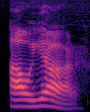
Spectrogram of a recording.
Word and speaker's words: aulla: It's aulla. Just like that dog. Aou! The old Wolfman, El Hombre Lobo, Lon Chaney Jr., right? The classic, gothic, universal horror film. One of my all-time favorites, The Wolfman. Aou! Sounds just like it in English.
